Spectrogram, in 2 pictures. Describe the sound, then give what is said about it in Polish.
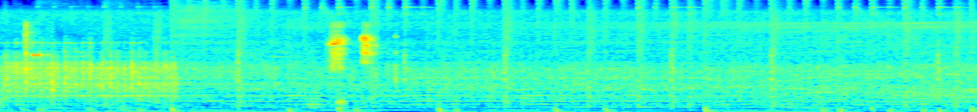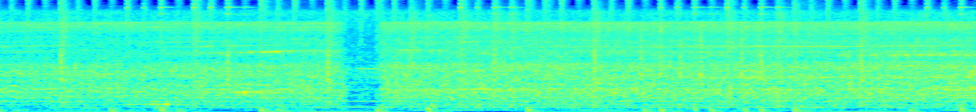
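A treadmill runs at top speed with a steady, fairly quiet mechanical whir and hum, its belt adding a faint, rapid rhythmic clatter that continues unbroken throughout. “Czyli całkiem cicho chodzi, nie jest to jakiś taki bardzo duży hałas. Tak słychać maksymalną jej prędkość.”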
